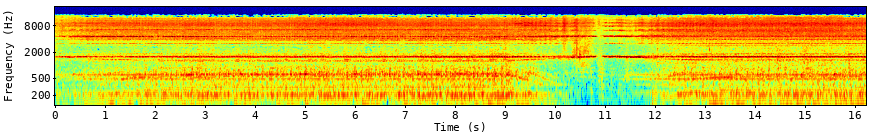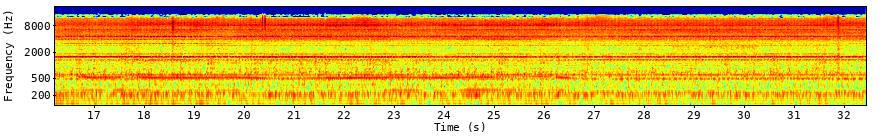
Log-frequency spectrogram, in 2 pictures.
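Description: Electric pottery wheel's motor running with a steady hum. About ten seconds in its pitch and loudness sink briefly, as the wheel slows, then come back up to speed.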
